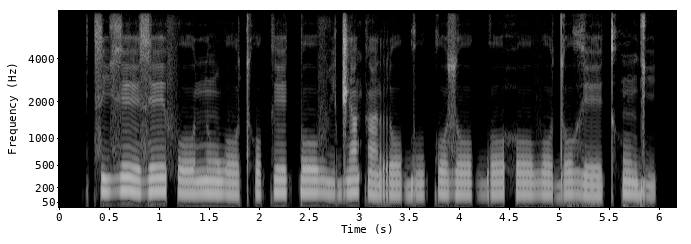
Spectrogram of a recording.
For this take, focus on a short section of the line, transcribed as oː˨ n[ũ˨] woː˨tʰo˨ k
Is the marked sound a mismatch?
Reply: no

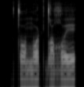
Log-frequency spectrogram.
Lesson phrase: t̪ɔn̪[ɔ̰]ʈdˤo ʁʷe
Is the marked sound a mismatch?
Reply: yes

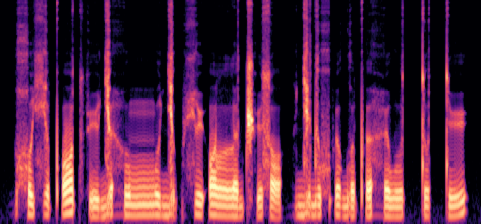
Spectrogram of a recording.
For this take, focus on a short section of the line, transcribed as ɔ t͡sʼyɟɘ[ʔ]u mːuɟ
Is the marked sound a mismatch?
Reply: yes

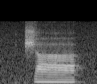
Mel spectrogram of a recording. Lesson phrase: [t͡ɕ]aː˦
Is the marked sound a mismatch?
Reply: yes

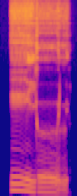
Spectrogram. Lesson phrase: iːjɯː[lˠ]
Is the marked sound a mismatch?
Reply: yes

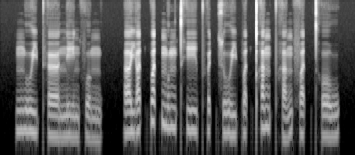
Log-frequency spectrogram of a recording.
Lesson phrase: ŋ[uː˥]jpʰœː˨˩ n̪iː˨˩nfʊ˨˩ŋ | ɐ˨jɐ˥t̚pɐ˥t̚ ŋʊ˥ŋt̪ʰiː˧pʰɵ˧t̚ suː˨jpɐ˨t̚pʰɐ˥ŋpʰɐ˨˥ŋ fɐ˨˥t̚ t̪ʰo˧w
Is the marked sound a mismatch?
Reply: yes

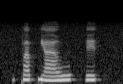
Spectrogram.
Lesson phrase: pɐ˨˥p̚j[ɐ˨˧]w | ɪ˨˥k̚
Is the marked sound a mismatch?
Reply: no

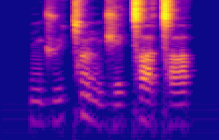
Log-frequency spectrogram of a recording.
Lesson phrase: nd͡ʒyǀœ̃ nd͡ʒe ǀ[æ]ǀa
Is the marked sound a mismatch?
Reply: yes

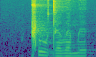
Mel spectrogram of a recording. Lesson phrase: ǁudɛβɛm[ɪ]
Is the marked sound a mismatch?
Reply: no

